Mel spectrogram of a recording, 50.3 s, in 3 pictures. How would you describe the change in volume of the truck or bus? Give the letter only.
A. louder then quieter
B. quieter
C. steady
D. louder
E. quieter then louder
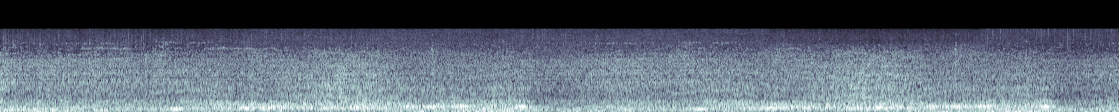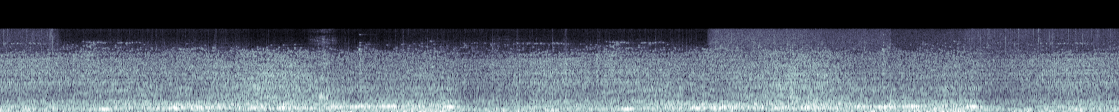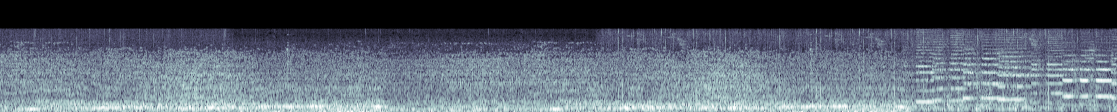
C.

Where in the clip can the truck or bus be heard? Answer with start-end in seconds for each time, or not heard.
0.0-50.2.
